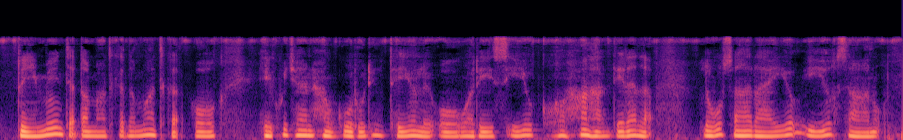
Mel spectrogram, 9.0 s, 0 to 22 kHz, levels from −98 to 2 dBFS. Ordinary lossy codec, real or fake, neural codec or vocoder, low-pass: none; fake; codec, 16 kHz, 1 kbps, X-Codec, WavLM features, trained on Multilingual LibriSpeech; 7.2 kHz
